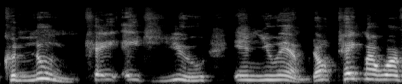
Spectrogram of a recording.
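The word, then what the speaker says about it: Khnum: from the egyptian ancient nile valley god called canoon k-h-u-n-u-m don't take my word for it write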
